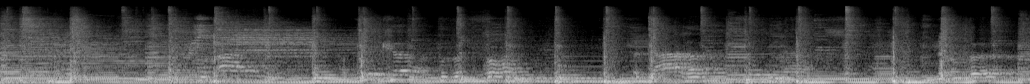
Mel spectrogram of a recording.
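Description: A live band playing a blues-pop song: acoustic and electric guitars, electric bass and drum kit, with a steady beat on the drums.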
